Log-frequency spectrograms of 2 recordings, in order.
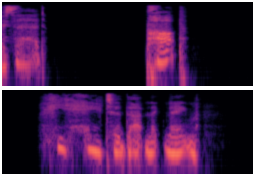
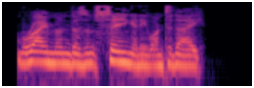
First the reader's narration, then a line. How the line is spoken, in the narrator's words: Jonas grunted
